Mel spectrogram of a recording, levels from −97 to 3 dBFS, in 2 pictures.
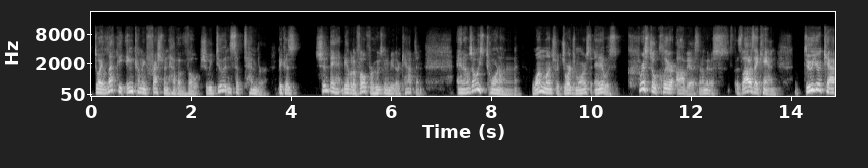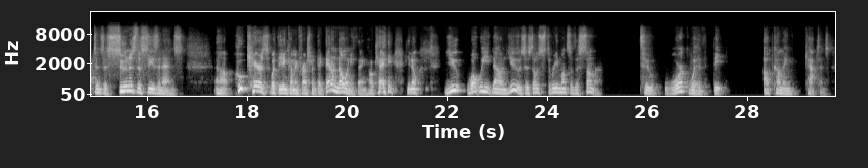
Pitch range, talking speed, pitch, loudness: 105-150 Hz, 200 wpm, 125 Hz, -22 LUFS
